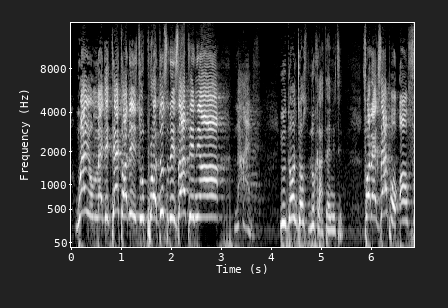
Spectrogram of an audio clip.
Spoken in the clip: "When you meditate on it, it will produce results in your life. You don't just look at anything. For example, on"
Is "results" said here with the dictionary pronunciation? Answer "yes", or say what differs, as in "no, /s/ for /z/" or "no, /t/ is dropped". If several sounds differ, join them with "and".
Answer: no, /s/ is dropped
